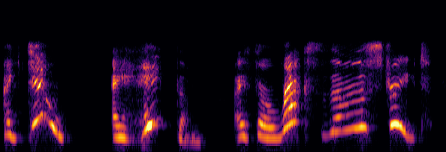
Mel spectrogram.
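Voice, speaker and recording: Casting: young woman playing defiant, proudly wicked girl, very high bright voice, radio play melodrama. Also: wildly swooping pitch, moderate pace, exaggerated voice. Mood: indignant, defiant. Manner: theatrical, indignant. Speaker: student actor in radio play.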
